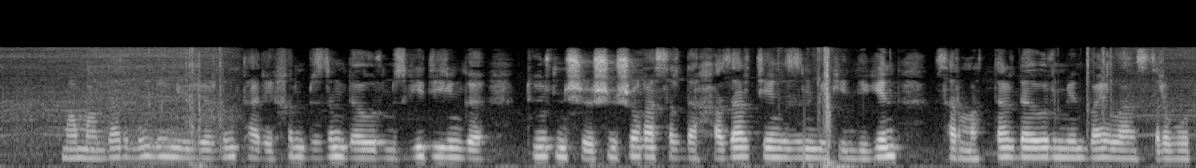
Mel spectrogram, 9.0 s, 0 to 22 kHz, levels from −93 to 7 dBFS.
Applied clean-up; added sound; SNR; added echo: none; Camera; 18 dB; none.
